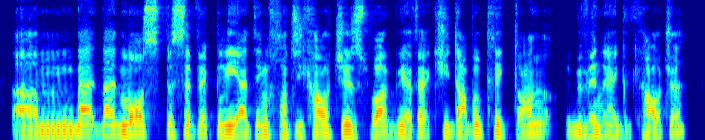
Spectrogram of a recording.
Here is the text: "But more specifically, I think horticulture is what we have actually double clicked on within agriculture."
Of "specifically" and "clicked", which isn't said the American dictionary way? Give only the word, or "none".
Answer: none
